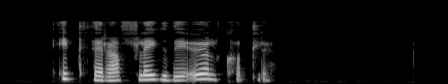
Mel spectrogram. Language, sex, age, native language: Icelandic, female, 30-39, Icelandic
